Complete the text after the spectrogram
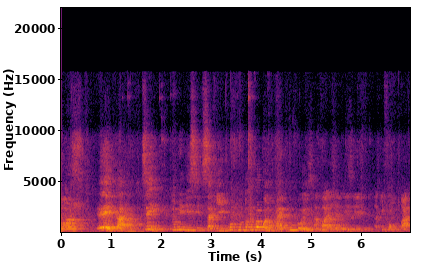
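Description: A man talks with animation close by, in an echoing bare room.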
